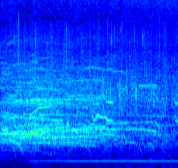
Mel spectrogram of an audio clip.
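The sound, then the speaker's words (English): A large crowd roars and cheers steadily, enthusiastically greeting a speaker, a dense wash of voices and applause with a few whoops rising out of it, holding loud for several seconds before easing slightly. “with her August vigil in front of President Bush's Crawford, Texas ranch, demanding a meeting with the president, was greeted enthusiastically by the crowd.”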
